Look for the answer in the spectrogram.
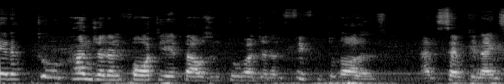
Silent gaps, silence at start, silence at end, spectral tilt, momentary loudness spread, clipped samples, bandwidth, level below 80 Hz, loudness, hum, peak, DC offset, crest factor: none; 0 s; 0 s; -4.5 dB/octave; 13 LU; under 0.1%; 15 kHz; -32 dBFS; -22 LUFS; none; -4 dBFS; under 0.1%; 18 dB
